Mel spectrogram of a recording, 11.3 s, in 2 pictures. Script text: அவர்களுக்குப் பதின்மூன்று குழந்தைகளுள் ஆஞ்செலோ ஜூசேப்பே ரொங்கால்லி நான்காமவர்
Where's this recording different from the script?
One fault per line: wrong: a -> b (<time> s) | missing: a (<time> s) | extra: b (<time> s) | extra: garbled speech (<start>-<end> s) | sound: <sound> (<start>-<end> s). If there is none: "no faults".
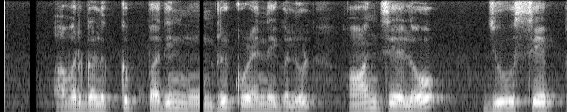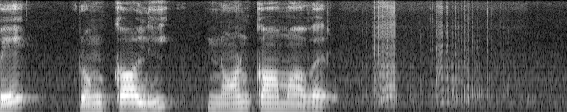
sound: dropout (2.0-2.0 s)
sound: squeak (9.3-10.8 s)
